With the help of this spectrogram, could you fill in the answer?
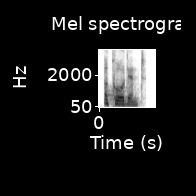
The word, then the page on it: accordant: Indian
